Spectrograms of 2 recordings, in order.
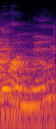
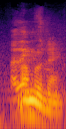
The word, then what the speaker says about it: Ramune: So Rumune is, John, when I was in, Is it Ramoon or Ramune? I don't, Ramoon, probably? Ramune.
